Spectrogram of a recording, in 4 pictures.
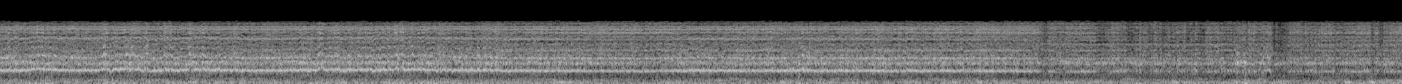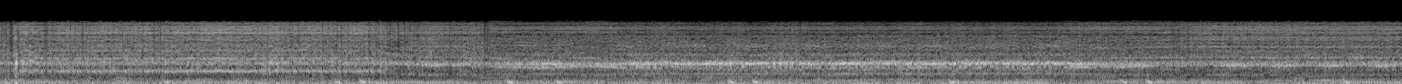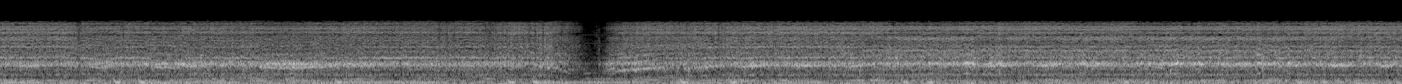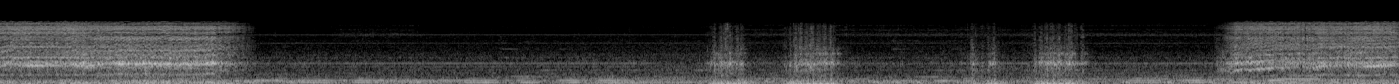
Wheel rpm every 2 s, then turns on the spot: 160, 160, 160, 160, 160, 160, 160, 160, 160, 120, 120, 110, 110, 120, 120, 110, 90, 100, 110, 110, 120, 110, 10, 0, 10, 10, 10, 90.
48-54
